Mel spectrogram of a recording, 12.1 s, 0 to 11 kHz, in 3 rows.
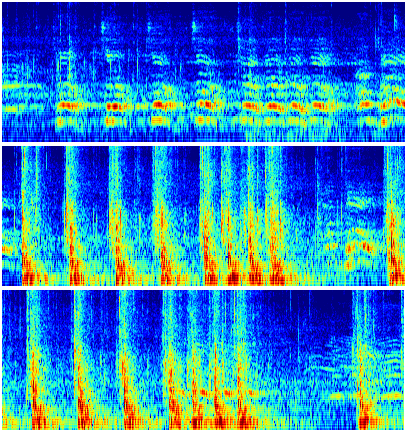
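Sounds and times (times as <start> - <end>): voices cheering: 0.0 - 4.3, 7.1 - 8.0, 9.5 - 12.0
heavy rhythmic thumps: 4.2 - 10.9, 11.6 - 12.0.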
